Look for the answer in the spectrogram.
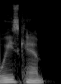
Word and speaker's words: Wieskamp: I just wanted to make you nervous to initiate a Joe Wieskamp I'm always nervous. But I think, I don't know, if the bench is scoring 7 points a night, that's two Joe Wieskamp threes plus a free throw.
